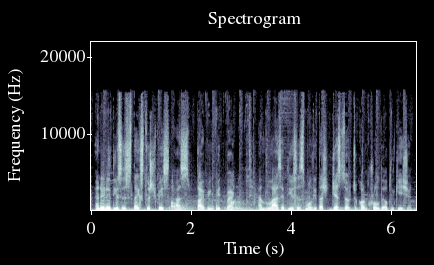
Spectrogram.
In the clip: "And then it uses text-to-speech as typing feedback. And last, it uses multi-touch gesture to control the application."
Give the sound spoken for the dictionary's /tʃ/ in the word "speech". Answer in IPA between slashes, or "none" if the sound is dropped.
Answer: /s/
